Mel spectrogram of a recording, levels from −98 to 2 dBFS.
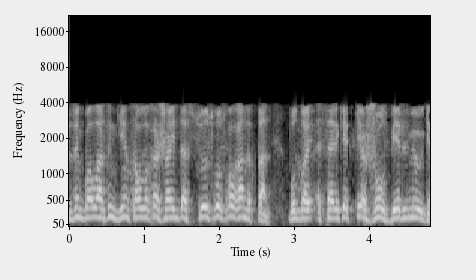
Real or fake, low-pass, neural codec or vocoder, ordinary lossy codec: real; 7.2 kHz; none; AAC, 16 kbps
